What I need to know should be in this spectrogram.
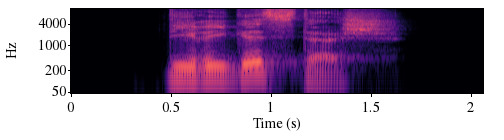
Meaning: dirigiste
- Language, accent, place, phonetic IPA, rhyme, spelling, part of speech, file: German, Germany, Berlin, [diʁiˈɡɪstɪʃ], -ɪstɪʃ, dirigistisch, adjective, De-dirigistisch.ogg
